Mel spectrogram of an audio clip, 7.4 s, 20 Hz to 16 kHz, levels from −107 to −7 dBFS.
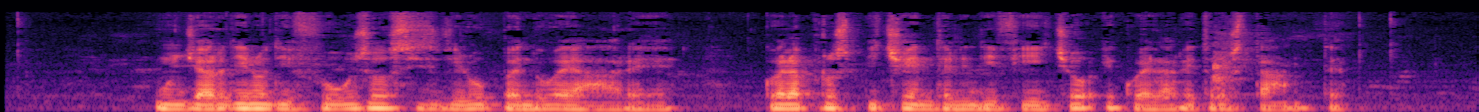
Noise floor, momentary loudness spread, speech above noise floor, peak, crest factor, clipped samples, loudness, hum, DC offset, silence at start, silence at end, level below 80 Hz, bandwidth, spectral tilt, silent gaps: -64 dBFS; 12 LU; 35 dB; -12 dBFS; 20 dB; under 0.1%; -30 LUFS; none; under 0.1%; 0.8 s; 0.65 s; -44 dBFS; 11.5 kHz; -6 dB/octave; none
